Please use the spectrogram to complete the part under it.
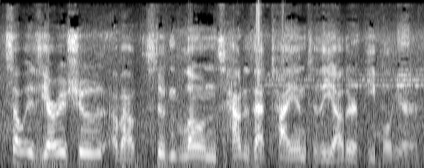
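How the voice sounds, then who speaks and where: A man interviewing protesters on the street, asking brief, calm questions. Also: medium pitch, a little fast. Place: outdoors on a city plaza by traffic. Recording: outdoor street noise.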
